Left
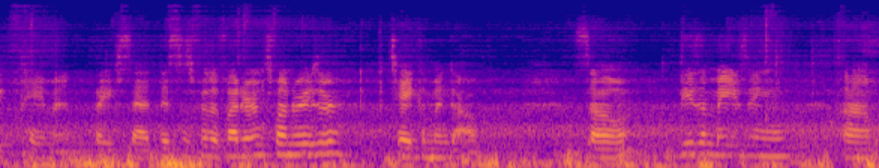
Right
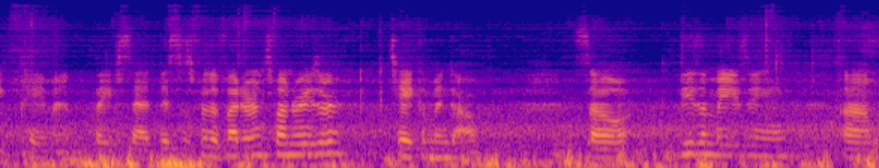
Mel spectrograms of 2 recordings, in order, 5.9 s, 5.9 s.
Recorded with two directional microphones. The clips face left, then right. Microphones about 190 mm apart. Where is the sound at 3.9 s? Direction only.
15° left (ahead or behind).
